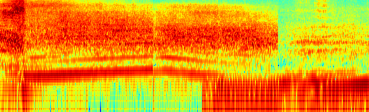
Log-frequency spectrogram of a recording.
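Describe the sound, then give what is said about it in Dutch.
A sports car's engine pulls away calmly on a public road, a car better suited to a circuit. A loud, steady drone climbs slowly in pitch, then drops into a lower rumble, with no talk. “we rijden rustig weg. Ik kan ook rustig maar rijden.”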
